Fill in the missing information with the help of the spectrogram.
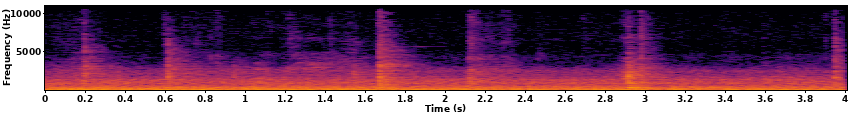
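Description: Small, faint clicks and taps as the plastic seat shell and tilt mechanism of an office chair are handled during assembly, about six of them at irregular intervals.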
